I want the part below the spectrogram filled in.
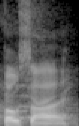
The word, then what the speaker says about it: foci: How do you say that? Foci or foci? Foci? Foci? F-O-C-I? Latin? – Foci.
